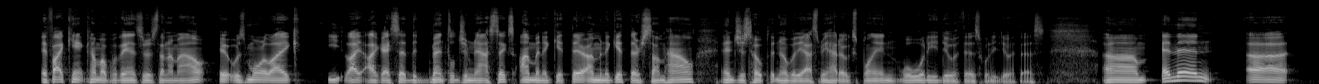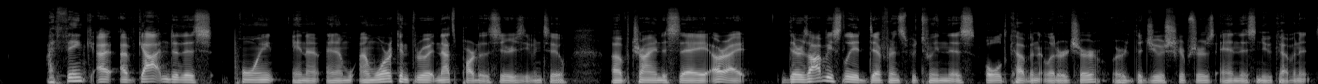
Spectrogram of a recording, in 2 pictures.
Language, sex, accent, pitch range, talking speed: English, male, American, 90-105 Hz, 235 wpm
